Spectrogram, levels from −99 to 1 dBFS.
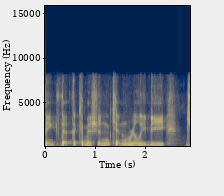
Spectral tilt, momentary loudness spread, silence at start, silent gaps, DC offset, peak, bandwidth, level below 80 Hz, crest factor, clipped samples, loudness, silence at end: -3.5 dB/octave; 3 LU; 0 s; none; under 0.1%; -4 dBFS; 8.6 kHz; -68 dBFS; 20 dB; under 0.1%; -24 LUFS; 0 s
